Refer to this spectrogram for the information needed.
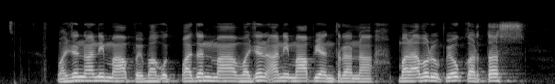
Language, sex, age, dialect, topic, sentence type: Marathi, male, 36-40, Northern Konkan, agriculture, statement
